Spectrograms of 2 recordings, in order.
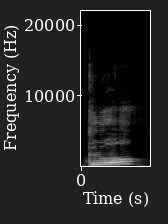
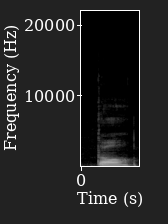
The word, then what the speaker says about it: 떠: 발음하면 어떻게 되죠? 눈을 뜨어? 아니죠. 눈을 떠.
